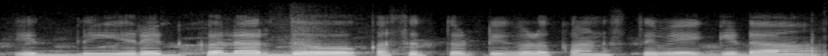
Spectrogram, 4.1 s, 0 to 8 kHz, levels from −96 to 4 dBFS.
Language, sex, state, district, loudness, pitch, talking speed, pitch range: Kannada, female, Karnataka, Raichur, -22 LUFS, 195 Hz, 100 wpm, 190-200 Hz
